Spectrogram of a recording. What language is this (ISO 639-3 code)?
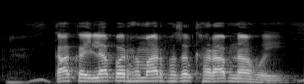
bho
